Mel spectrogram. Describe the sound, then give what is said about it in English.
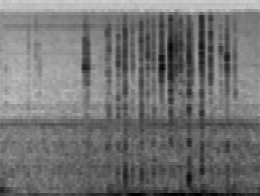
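Quiet, rapid clicking of fingers typing on a computer keyboard, starting after about a second and continuing in an uneven patter of many keystrokes to the end. “I can't type and talk as well. Let me do that.”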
